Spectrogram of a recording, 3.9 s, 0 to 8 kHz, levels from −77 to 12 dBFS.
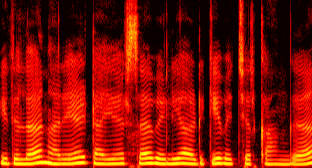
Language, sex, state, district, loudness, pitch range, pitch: Tamil, female, Tamil Nadu, Nilgiris, -13 LUFS, 220-240 Hz, 230 Hz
